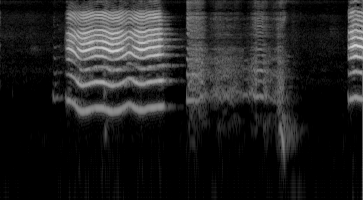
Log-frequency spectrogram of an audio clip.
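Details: Talking ringneck parrot that says "mummy": a long loud wavering nasal tone, then quieter rough chattering, and another loud nasal tone beginning at the end.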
